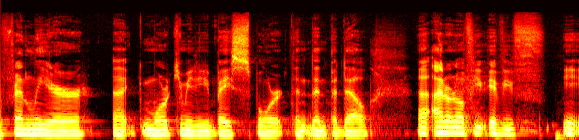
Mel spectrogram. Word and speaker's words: padel: You hear about padel. Am I saying it right? I feel like I say it right and everyone says it wrong. Is it paddle or padel? I say padel as well.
